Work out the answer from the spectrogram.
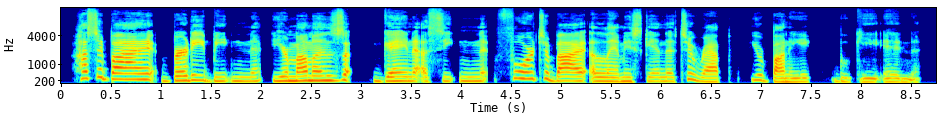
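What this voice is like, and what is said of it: Clumsy Scottish attempt, Midwestern accent. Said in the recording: “my flat Midwestern accent has to try to pronounce Scottish version ... That probably sounded terrible being pronounced in my Northeast Ohio accent”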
